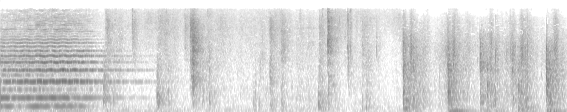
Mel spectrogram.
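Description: Sustained bowed-string music stops about a second and a half in. Irregular footsteps follow, short knocks on floor and stairs, growing louder from about six seconds in.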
